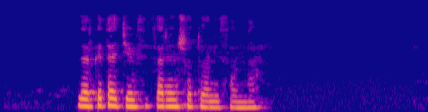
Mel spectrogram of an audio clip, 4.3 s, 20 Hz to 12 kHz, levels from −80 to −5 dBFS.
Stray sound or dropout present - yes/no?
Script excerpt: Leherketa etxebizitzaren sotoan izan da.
no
